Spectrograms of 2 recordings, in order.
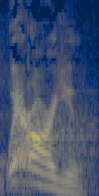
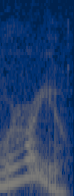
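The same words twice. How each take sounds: First: It is said harshly, like an angry demand. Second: It is said tenderly, like a longing parent.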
